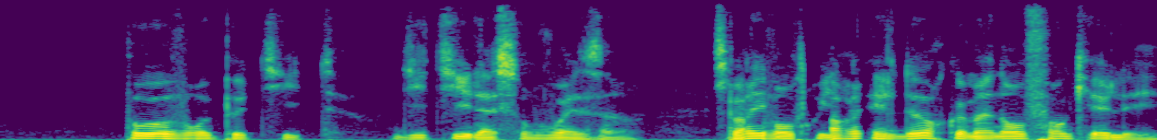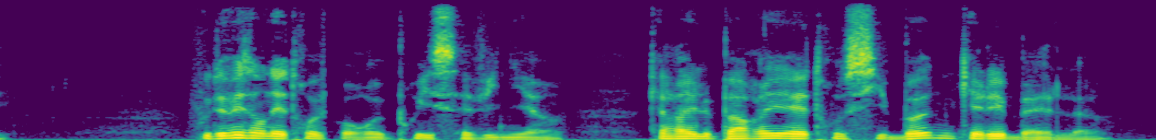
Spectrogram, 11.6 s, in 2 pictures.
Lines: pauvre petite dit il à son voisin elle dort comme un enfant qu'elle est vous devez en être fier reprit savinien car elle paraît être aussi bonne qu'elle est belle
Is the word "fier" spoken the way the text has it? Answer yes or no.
no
